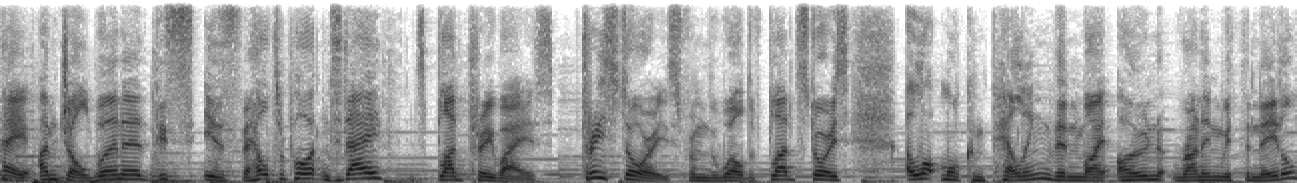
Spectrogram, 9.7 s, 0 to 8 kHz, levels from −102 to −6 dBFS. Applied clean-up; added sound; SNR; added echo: none; none; none; none.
